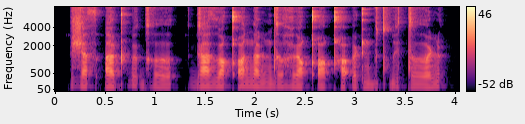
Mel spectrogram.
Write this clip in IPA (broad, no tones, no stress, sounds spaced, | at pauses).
ʒ a θ ʔ a ʈ ɓ ɵ ɡʱ ɤ | ɡ a ð u qʼ u n a ɳ n d ɤ ɦ ɵ qʼ o qʰ ɵ ʔ ɤ ʈ m b u t ɓ ɨ t ɤ ɳ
